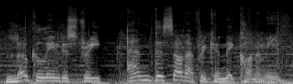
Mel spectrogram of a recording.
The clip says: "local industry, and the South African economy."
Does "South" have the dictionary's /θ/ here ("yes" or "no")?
yes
